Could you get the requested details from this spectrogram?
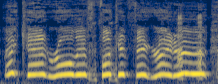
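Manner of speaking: high, loud, slow laughing sob; laugh-crying. Retold or imitated. Baking buns, frustrated, a loud laughing cry. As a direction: wail it through laughter and tears. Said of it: "'cause I was like".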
